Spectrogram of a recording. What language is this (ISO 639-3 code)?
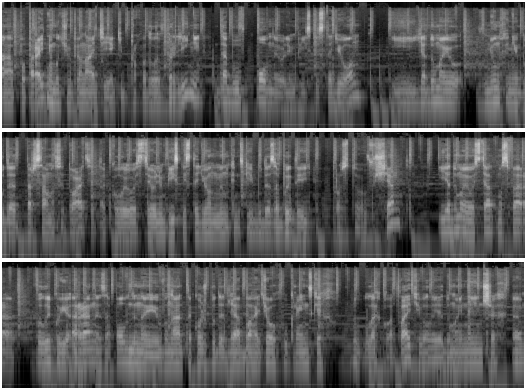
ukr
